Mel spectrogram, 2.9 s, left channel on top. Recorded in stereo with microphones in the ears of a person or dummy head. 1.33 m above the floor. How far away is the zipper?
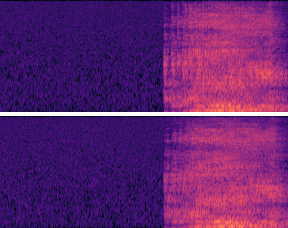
About 4.5 m.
